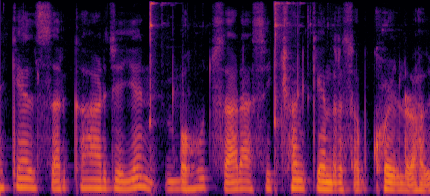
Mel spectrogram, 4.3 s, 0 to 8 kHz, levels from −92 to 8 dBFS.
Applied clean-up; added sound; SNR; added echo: neural mask model RNNoise.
